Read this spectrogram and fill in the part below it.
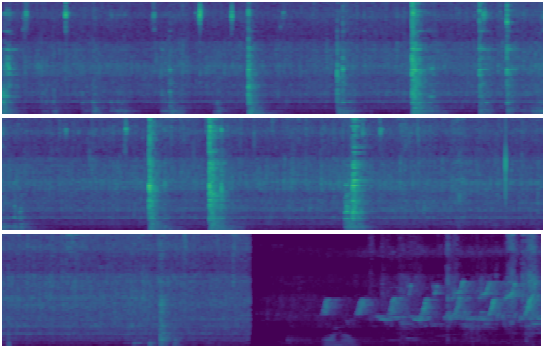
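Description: Flowers and potato fry in a pan with an ongoing sizzle and sharp spattering pops, while birds chirp nearby; the frying cuts out near the end.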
